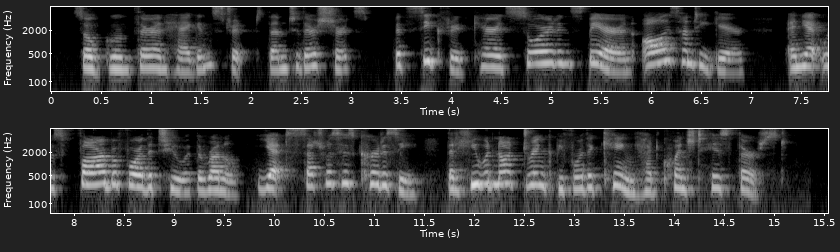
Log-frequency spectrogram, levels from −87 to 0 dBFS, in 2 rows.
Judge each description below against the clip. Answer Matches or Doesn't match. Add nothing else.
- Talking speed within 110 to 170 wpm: Doesn't match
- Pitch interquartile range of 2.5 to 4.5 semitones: Doesn't match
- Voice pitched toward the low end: Doesn't match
